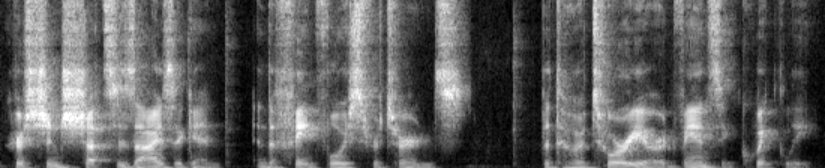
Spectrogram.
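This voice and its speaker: Young adult man, low register, suspenseful dramatic narrator for an action fantasy. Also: normal speed, bright, forceful tone. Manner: intense, suspenseful storytelling. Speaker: stream host and narrator.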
